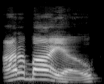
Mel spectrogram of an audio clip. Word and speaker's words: Adebayo: Bam Adebayo, how do you say that? Say that 10 times fast. Adebayo, that's a better way of saying it. Adebayo, -11.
